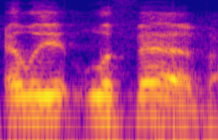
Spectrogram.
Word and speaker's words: Eliot Lefebvre: It is Eliot Lefebvre.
